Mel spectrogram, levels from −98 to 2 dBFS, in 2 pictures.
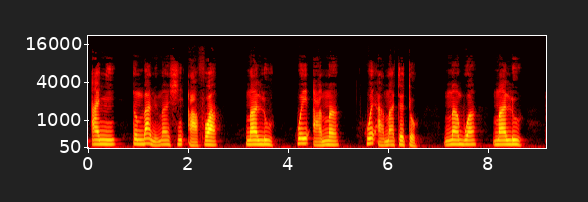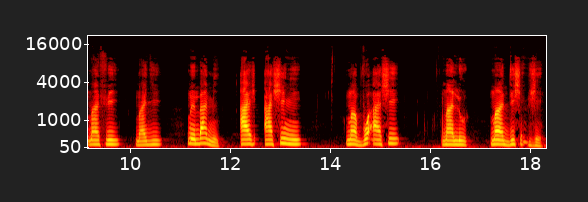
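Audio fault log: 6.2 s pre-echo: a hiss of about 18 ms arrives just ahead of a sharp speech attack, roughly 11 dB above the quiet floor, and the onset itself sounds softened. The spacing fits a 36 ms transform window in which the codec never switched to short blocks, so noise meant for the loud attack spilled backward. A spectrogram shows a broadband smudge preceding the onset's vertical edge, and the waveform shows low-level fuzz before the transient.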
